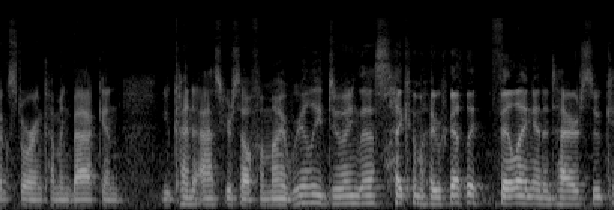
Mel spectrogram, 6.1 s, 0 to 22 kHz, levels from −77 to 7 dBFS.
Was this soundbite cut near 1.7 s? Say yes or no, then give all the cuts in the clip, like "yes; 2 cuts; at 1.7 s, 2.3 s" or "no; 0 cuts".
yes; 2 cuts; at 1.7 s, 4.9 s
